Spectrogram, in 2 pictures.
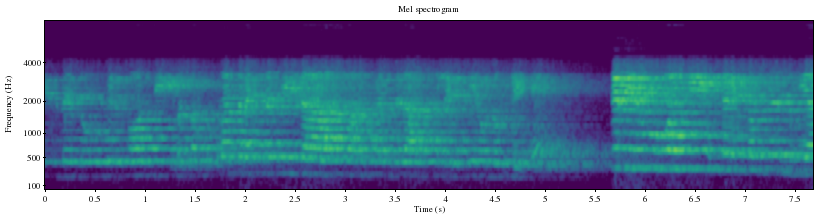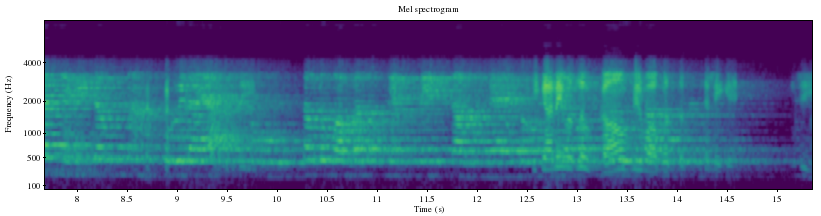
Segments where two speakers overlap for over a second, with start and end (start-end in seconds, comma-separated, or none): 12.6-14.2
